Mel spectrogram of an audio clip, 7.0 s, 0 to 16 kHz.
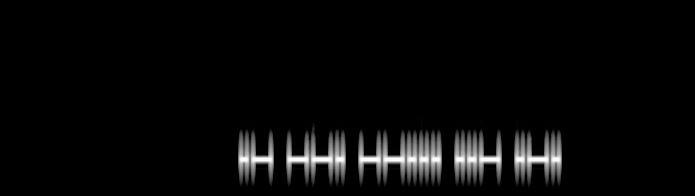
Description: Morse code, heard as a keyed tone, about 20 wpm, 700 Hz. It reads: AG7UR
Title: USA Call Signs - 5 Characters - Repeated 2x - 20wpm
